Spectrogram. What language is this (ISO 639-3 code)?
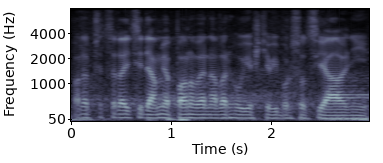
ces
